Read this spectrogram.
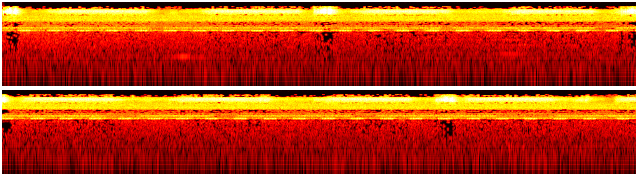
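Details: Night insect chorus attributed to cicadas on a southern night: long shrill buzzes of a few seconds each pulse repeatedly above an unbroken high-pitched trill, with faint background hiss.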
